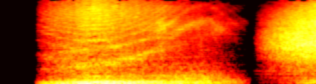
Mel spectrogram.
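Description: Channel-logo intro sound effect: a whoosh over a deep rumble that swells in about a quarter second in and fades away before the end.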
